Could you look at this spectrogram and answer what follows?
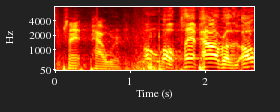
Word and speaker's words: Plant-Powered: You got to say it right. It's plant-powered.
